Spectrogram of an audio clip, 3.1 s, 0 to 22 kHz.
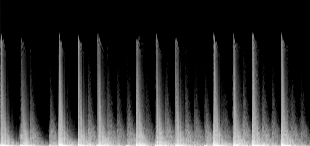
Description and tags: wave from 2 155
another version of a riff i had in my head at the time
155bpm, hard, housemetal, loop, rave, riff, rock, trance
